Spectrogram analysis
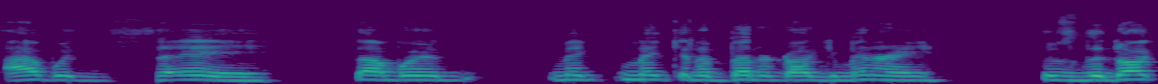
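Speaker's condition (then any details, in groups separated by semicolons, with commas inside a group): Cerebral palsy; able to speak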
